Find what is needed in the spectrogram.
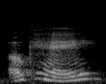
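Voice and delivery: unsure, rising okay; a drawn-out, doubtful okay; hesitant okay. A narrator's reading. Hesitant before agreeing.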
